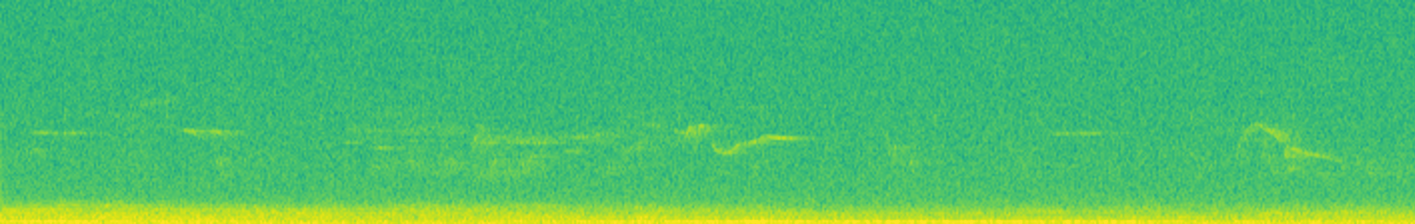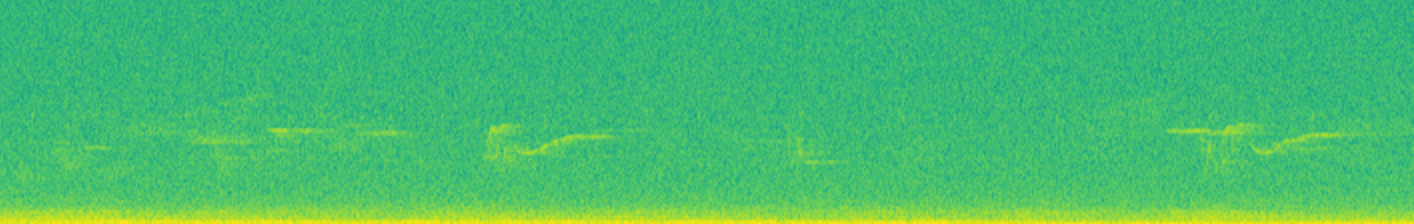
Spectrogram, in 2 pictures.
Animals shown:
Eastern Wood-Pewee (Contopus virens), Winter Wren (Troglodytes hiemalis), Red-eyed Vireo (Vireo olivaceus), Black-throated Green Warbler (Setophaga virens)

